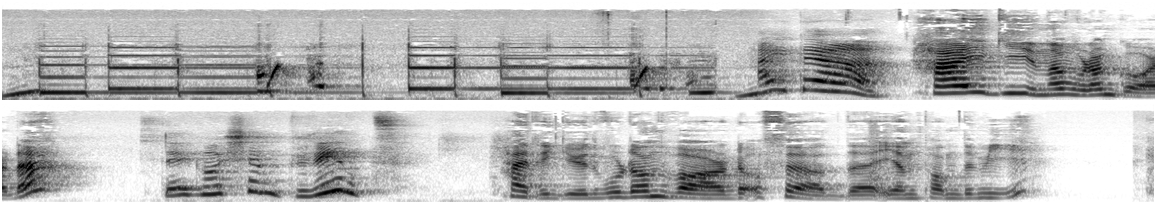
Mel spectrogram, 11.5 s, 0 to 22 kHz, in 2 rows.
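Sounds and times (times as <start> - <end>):
Skype call ringtone: 0.0 - 4.0
speech: 4.6 - 11.0.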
